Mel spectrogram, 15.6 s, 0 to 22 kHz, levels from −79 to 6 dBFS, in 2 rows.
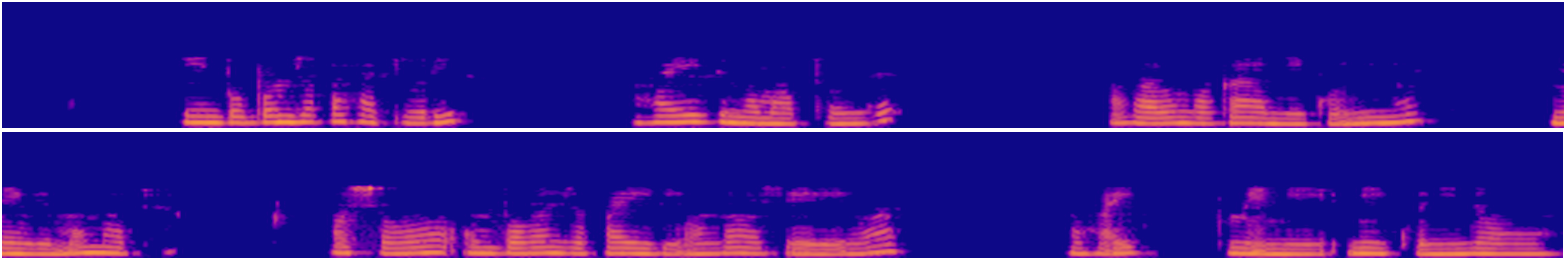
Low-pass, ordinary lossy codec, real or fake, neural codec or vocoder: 3.6 kHz; MP3, 32 kbps; real; none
